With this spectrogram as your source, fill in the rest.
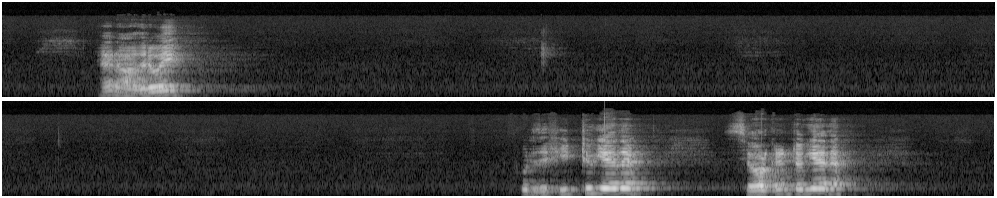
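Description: A man speaks calmly and briefly into a microphone in a quiet room.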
